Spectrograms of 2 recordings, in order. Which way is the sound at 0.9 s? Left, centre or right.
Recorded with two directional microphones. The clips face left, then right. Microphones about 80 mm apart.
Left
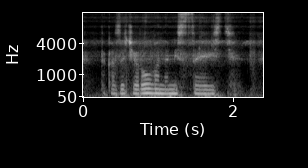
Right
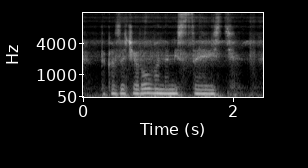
Left.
